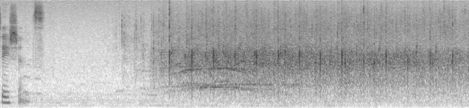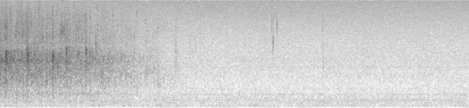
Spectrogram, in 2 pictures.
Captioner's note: applause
